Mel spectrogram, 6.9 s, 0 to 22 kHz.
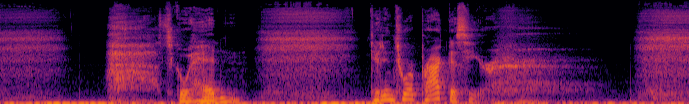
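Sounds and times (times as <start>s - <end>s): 
deep breathing in through the nose and out through the mouth: 0.0s - 1.6s, 2.6s - 3.7s, 4.9s - 6.8s
speech: 1.8s - 2.5s, 3.7s - 5.2s.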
